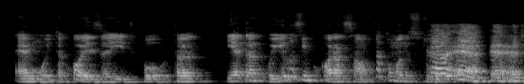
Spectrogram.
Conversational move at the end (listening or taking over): taking over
